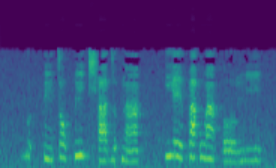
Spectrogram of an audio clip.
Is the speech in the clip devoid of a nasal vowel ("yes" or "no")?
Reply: no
